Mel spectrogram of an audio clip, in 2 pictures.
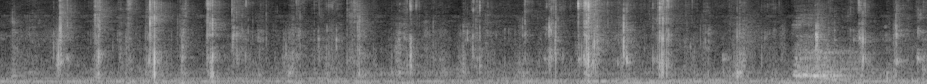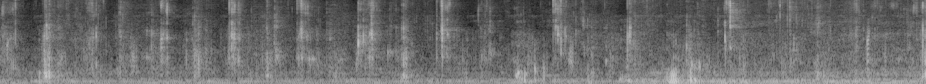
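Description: Close-miked chewing and biting of fried mughlai paratha and raw green chilies: an irregular run of small, sharp crunching clicks.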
